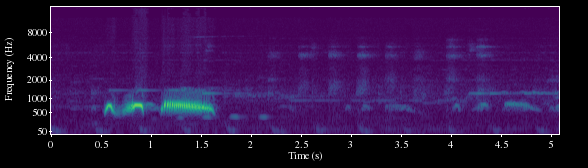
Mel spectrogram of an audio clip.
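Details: Spotted dove cooing in the thúc gù style, used to provoke other doves to call: two quick rising notes, then a loud sustained coo, followed by quieter broken coos over a steady low ticking.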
